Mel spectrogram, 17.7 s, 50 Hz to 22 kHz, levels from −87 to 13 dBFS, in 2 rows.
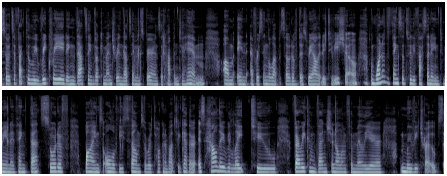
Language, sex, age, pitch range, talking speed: English, female, 20-39, 160-180 Hz, 205 wpm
